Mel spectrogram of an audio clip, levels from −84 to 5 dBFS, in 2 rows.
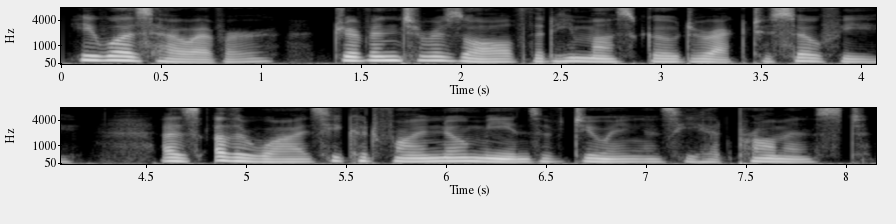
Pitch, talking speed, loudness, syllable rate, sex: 160 Hz, 190 wpm, -17 LUFS, 5.2 syllables/s, female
